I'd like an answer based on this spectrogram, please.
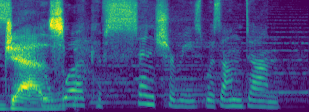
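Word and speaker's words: Jas: Hard for me to accept that that's pronounced like Jazz.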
